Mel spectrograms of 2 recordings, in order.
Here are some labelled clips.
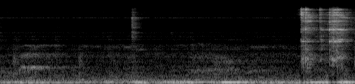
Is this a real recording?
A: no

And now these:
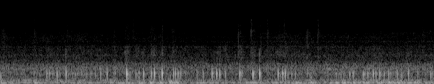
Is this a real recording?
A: no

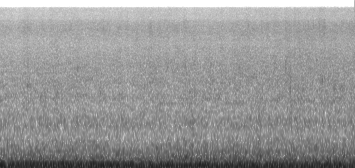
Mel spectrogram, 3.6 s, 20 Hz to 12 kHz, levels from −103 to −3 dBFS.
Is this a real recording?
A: no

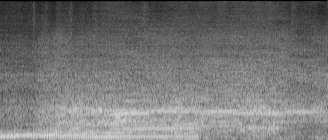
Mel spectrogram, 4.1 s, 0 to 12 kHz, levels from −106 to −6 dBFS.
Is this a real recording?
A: no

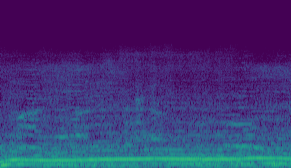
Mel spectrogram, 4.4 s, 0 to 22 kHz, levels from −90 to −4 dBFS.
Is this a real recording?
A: no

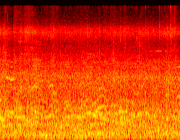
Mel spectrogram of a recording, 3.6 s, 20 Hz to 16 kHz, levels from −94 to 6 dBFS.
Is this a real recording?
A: yes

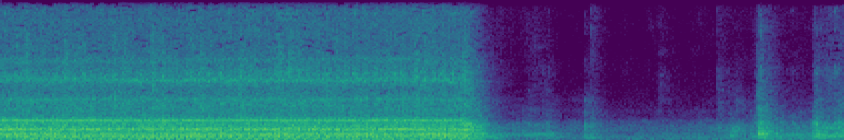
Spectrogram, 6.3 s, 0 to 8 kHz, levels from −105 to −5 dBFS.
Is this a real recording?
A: yes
